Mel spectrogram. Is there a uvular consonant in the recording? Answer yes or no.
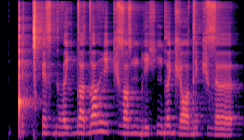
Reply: no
